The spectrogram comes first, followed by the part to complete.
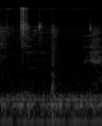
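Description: Steady low hum with two faint clicks about half a second apart, from a small plastic jar of paydirt being picked up and handled.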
